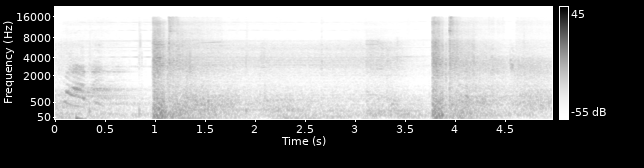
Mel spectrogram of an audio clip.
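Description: Laser shots zap sharply.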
